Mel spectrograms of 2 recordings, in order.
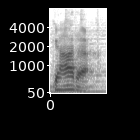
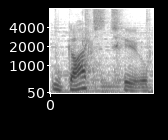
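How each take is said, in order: First: The two words merge into one. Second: Two separate words are said clearly.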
